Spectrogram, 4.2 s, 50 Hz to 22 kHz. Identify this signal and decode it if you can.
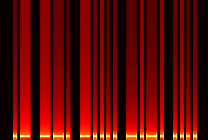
Morse code, heard as a keyed tone, about 19 wpm, 700 Hz. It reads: AG6CH
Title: Speed Racing - USA Call Signs 15wpm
